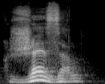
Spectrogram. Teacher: Ovdje se imenica završava sonantom, ispred njega stoji suglasnik i između njih se dodaje nepostojano A radi lakšeg izgovora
